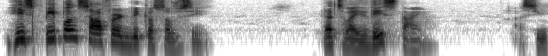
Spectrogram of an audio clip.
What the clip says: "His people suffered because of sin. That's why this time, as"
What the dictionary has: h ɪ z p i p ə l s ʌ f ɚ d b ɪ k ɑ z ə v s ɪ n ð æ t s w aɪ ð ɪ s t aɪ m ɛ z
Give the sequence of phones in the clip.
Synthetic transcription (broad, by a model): h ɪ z p i p ə l s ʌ f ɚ d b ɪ k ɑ s ə v s ɪ n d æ t s w aɪ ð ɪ s t aɪ m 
